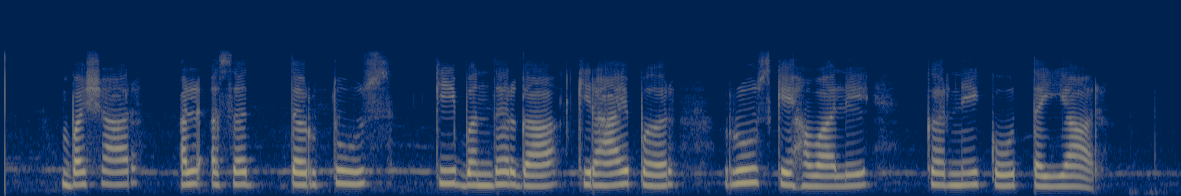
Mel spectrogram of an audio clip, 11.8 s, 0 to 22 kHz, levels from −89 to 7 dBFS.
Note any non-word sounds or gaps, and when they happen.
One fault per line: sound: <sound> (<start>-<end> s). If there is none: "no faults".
no faults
